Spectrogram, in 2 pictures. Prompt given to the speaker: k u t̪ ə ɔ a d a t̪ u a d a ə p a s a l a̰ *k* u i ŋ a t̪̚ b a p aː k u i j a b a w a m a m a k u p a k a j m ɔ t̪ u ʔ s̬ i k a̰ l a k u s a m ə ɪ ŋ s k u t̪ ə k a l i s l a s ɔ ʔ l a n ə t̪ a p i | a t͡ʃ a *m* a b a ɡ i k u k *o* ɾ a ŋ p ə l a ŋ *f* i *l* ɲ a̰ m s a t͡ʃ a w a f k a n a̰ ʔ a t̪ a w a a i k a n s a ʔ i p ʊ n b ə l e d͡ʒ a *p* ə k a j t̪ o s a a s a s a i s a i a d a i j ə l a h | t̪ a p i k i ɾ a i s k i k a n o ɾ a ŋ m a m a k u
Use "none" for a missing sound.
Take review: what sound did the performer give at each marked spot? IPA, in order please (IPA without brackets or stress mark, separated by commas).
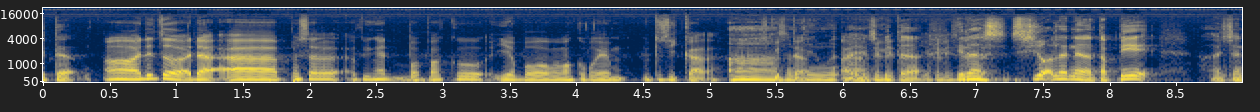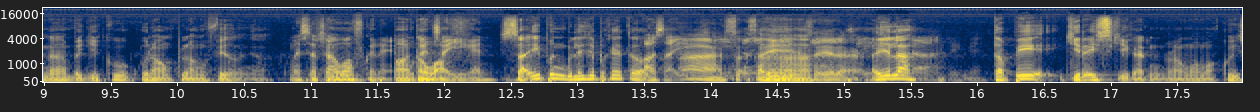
k, n, u, f, l, p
